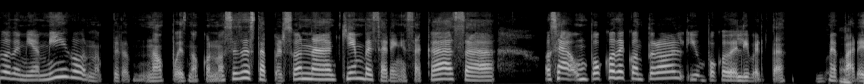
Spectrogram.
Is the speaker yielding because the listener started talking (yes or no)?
yes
